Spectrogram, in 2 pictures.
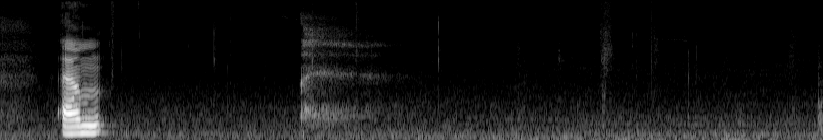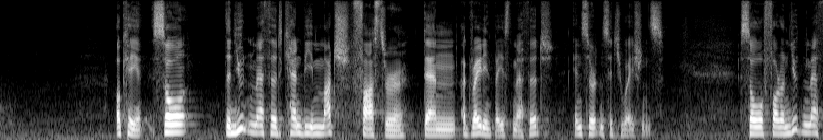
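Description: A man lectures calmly through a microphone, pausing now and then.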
